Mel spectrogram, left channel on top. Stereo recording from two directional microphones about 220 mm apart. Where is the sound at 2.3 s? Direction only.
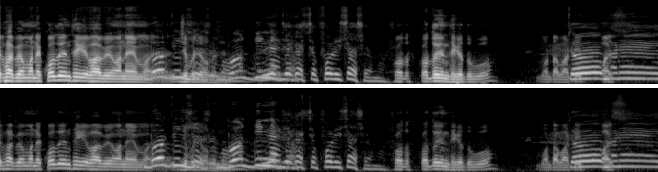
40° right (ahead or behind).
